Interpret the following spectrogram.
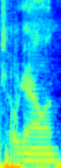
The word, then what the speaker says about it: Kilgallon: It's spelled exactly how it's pronounced, Kilgallon. The word kill and the gallon, except for one L up front.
